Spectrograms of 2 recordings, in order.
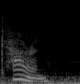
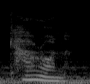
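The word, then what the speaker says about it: Charon: it's just as you described it only your pronunciation is a little off the name you heard wasn't karen it was c-h-a-r-o-n as in caron the ferryman of the dead who in exchange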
